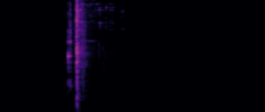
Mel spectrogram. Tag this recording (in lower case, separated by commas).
shatter, glass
